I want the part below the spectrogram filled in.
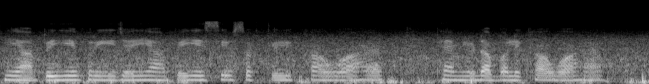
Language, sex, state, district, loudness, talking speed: Hindi, female, Haryana, Rohtak, -18 LUFS, 165 wpm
